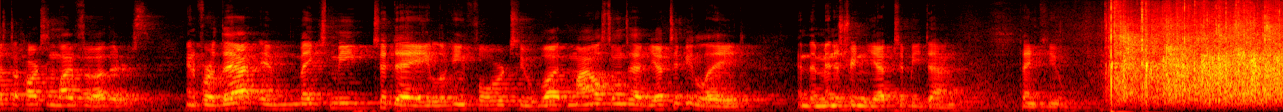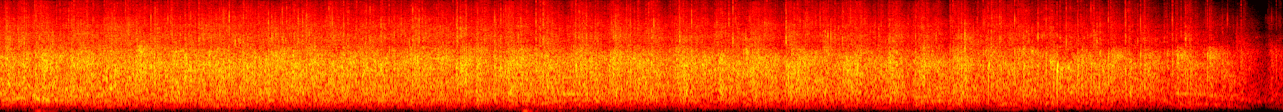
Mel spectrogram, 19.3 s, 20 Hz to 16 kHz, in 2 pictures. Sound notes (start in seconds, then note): 8.2 audience Applause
